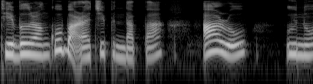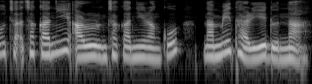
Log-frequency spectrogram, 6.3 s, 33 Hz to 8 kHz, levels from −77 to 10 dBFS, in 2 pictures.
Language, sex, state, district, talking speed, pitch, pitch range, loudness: Garo, female, Meghalaya, West Garo Hills, 105 wpm, 220 Hz, 190-235 Hz, -18 LUFS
